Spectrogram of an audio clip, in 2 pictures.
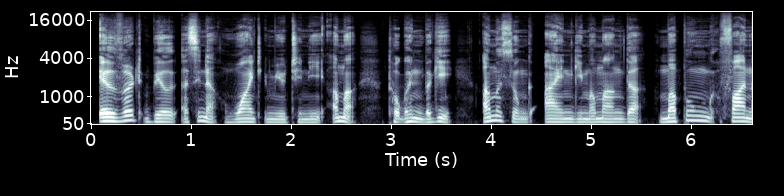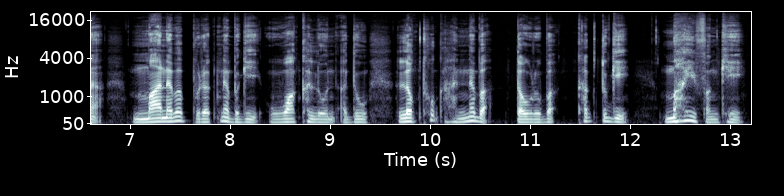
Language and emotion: Manipuri, neutral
